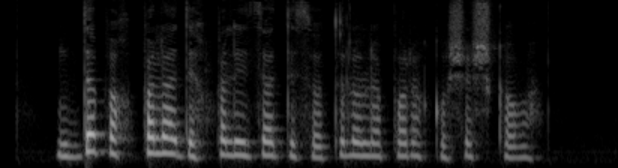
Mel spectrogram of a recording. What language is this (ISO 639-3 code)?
pus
